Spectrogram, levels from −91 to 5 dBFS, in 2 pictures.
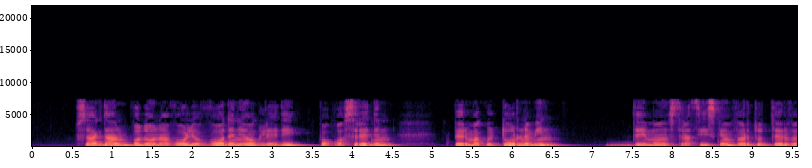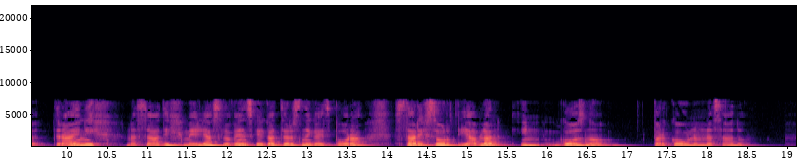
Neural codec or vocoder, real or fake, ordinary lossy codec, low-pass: none; real; MP3, 48 kbps; 7.2 kHz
